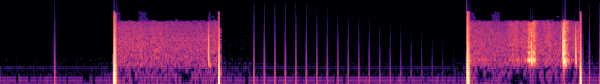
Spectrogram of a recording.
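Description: Fire department two-way radio channel heard through a scanner: two short transmissions of open-mic hiss with no voice, each starting and ending with a sharp click as the radio keys up and unkeys. A run of faint, fading ticks falls between them.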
